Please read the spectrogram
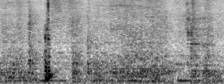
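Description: Pause with a faint, steady background hiss and a single short click about half a second in.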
